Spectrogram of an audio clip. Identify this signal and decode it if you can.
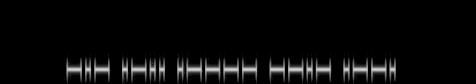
Morse code, heard as a keyed tone, about 26 wpm, 700 Hz. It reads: KL1QP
